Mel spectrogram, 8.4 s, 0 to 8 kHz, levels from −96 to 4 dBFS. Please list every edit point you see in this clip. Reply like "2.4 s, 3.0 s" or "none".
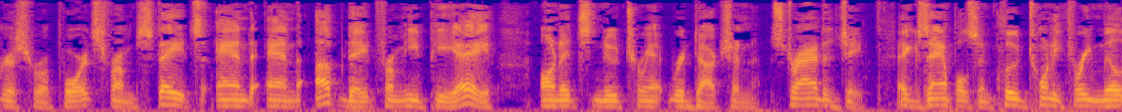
6.7 s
